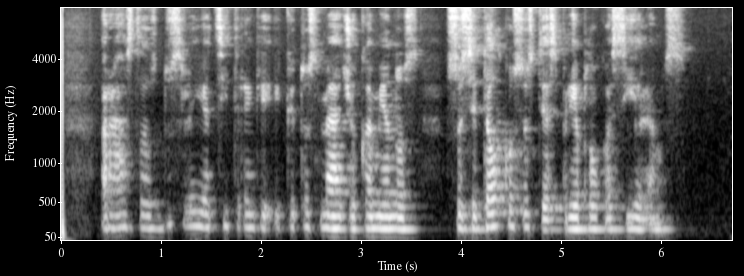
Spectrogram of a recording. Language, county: Lithuanian, Panevėžys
